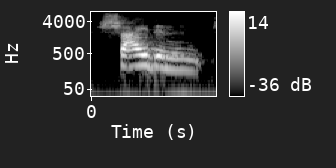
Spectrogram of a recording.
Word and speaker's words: Schadenfreude: They have the German word of Schadenfreude.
